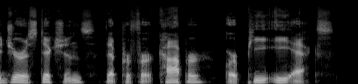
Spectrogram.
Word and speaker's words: PEX: that prefer copper or PEX. PEX rhymes with flex.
